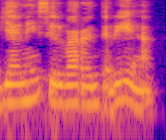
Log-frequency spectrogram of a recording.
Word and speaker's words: Yeni Silva: A lot of people try to change the way they pronounce the name depending on where where they are. I say it I say Yenni Silva.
